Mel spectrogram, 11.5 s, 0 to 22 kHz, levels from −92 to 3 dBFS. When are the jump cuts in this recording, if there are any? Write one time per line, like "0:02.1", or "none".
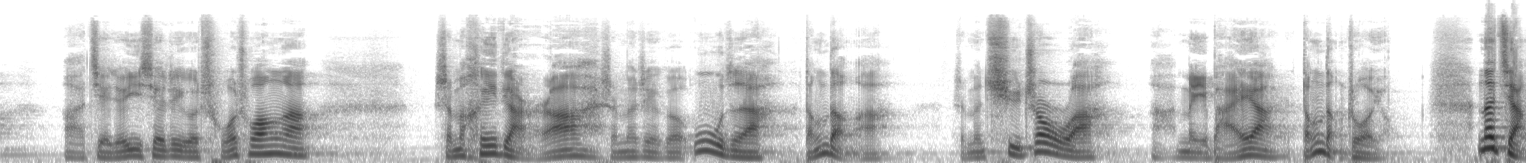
none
